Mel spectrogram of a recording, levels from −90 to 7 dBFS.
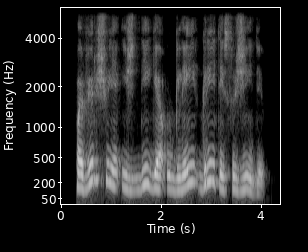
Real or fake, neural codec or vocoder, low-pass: fake; codec, 16 kHz, 4.8 kbps, FACodec; 5.4 kHz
